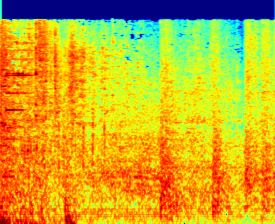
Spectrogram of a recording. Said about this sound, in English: No sooner had it landed on its painted glass face with a smash than a swiftly moving bus happened by,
